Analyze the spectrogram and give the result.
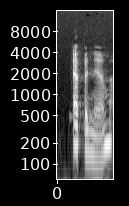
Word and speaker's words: eponym: Let me see if I'm pronouncing it right. You guys can't hear it today. It's so low. Eponym. I did say it right.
